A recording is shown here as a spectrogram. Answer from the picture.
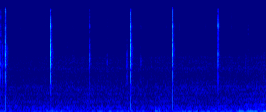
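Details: Prairie dogs eating chickpeas: sharp, dry crunching clicks as the peas are bitten, six distinct cracks spaced irregularly about half a second to a second apart over a quiet, low background hiss.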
